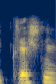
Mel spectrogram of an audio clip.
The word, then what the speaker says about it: कृष्ण: हमसे हो रहा है कृष्ण हो रहा है। कई लोग कृष्णा बोलते हैं।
